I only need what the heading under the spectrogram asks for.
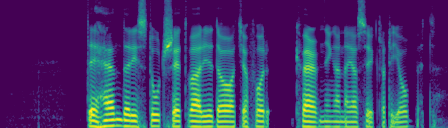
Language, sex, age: Swedish, male, 50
